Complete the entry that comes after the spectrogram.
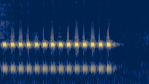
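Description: A mobile phone rings during a lecture, a rapid trilling electronic tone pulsing about a dozen times in under a second before cutting off, clear and close.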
